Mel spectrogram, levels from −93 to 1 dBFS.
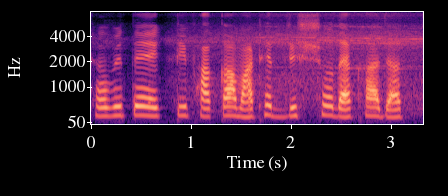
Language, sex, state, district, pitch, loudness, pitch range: Bengali, female, West Bengal, Cooch Behar, 230 Hz, -19 LUFS, 215-240 Hz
